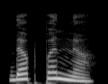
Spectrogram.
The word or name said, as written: ತುಪ್ಪನ್ನ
